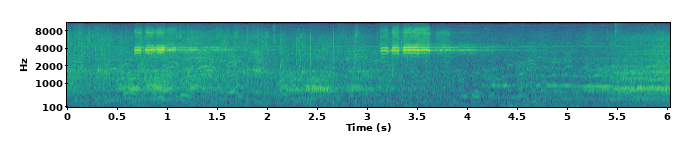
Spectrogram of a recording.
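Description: Football pitch-side ambience: faint, distant shouts of players and spectators over a steady background. Two short, high-pitched tones come about one and three seconds in, and a dull thud of a ball being struck comes about four and a half seconds in.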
